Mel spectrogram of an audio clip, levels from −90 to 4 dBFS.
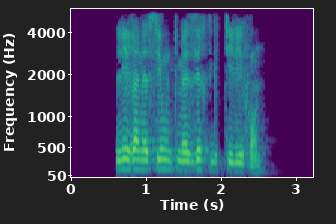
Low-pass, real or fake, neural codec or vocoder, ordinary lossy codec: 5.4 kHz; real; none; AAC, 24 kbps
